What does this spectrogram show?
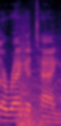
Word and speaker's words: orangutan: Also, it is Orangutan. There's specifically a G in there.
